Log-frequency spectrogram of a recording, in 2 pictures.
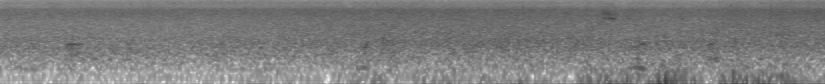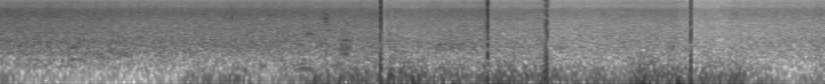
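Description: Wind buffeting the microphone, in low gusts that grow stronger a few seconds in and strongest near the end, with a few sharp clicks late on.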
